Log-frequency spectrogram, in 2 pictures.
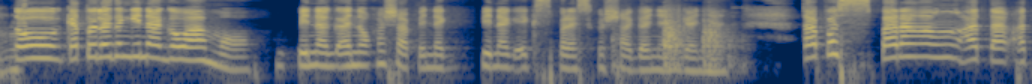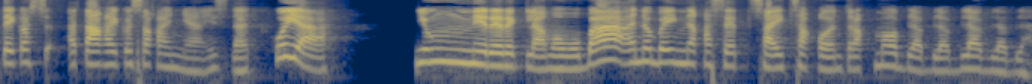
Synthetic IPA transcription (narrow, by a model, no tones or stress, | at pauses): sokɐt̪ulad̪nɐŋɡɪnaːɡɐwaːmo̞pɪnɐɡʔɐno̞kɐʃapɪnɐɡ̚pɪnɐɡɛkspɾɛskoʃaɡɐɲanɡɐɲant̪aːpo̞spaːɾɐŋʔɐŋɐt̪aʔɐt̪ɛkosʔɐt̪aːkɐjkosɐkɐɲaʔɪsd̪ɐt̪̚kujaʔ | jʊŋnɛɾɛɾɛklaːmomobɐʔɐno̞bɐjʊŋnɐkɐsɛt̪̚sajt̪sɐko̞nt̪ɾɐk̚mo̞blablablablabla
